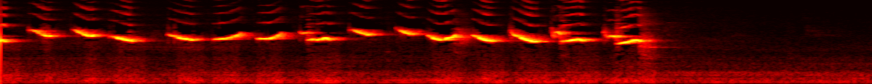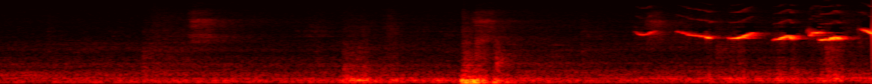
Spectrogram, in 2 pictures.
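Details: Curió singing a great deal: a fast run of warbled, whistled notes sliding between high pitches, repeated rapidly for about five seconds, then near silence with a low thump, before the song resumes faintly near the end.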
